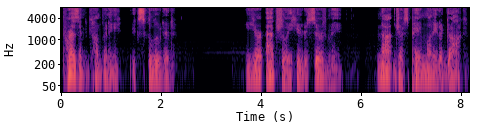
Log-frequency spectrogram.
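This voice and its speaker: Man voicing a very deep, gravelly demon lord. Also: no room sound, full character voice. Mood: probing, concerned. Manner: measured, formal, authoritative with soft concern. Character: commanding male demon lord, old-fashioned, courteous, quietly caring boss. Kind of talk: roleplay audio drama, intimate one-to-one address.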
